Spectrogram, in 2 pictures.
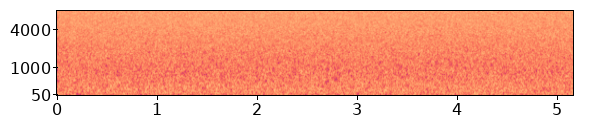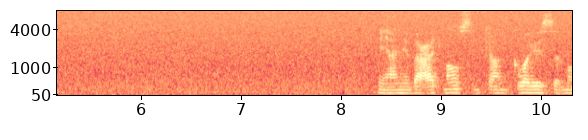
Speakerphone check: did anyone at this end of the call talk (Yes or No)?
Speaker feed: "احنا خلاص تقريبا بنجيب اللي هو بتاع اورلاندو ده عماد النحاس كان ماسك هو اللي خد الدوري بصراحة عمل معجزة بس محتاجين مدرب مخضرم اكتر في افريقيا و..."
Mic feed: Yes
